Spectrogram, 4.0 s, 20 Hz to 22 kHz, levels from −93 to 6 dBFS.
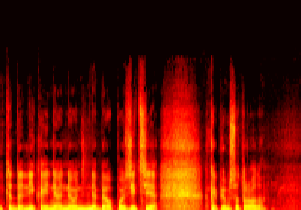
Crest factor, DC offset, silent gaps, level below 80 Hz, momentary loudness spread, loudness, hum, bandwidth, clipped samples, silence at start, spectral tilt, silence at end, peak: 18 dB; under 0.1%; none; -54 dBFS; 4 LU; -24 LUFS; none; 13.5 kHz; under 0.1%; 0 s; -5 dB/octave; 0.45 s; -6 dBFS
